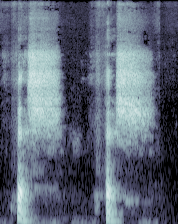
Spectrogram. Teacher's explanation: Then we have F which is voiceless and the point of articulation is lavodental. The manner of articulation is fricative.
